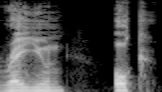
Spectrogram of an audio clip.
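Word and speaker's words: Ok Rae-yoon: if you're going to look at Ray-Yoon Ok, is how you say it, it's okay, but this is the guy that beat Eddie Alvarez in his last fight, and he hurt Eddie in that fight.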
